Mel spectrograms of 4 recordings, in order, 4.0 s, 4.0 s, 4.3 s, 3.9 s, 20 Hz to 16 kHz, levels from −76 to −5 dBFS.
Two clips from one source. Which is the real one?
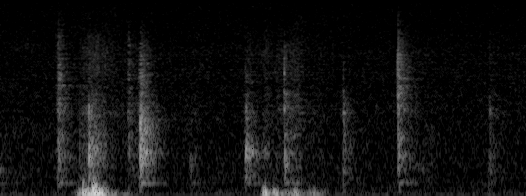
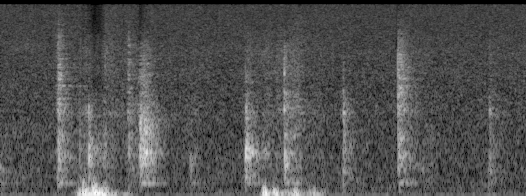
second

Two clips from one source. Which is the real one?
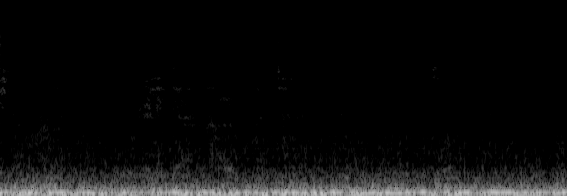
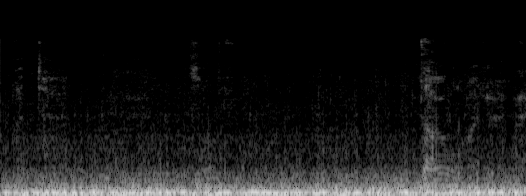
second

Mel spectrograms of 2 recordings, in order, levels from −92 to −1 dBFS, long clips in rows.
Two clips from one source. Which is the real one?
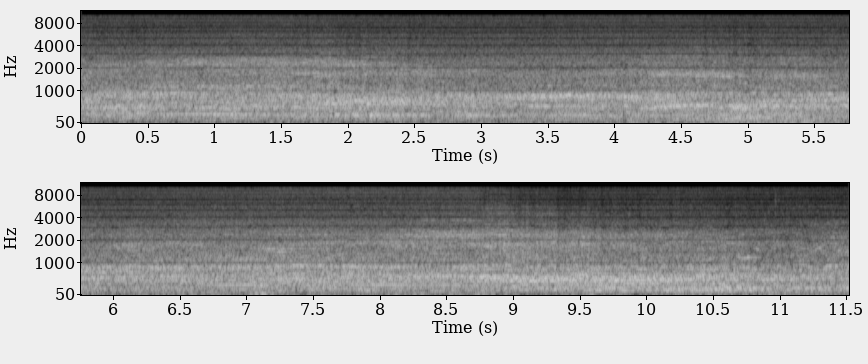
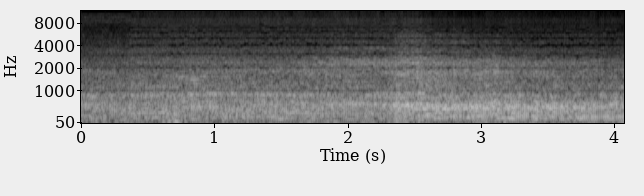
first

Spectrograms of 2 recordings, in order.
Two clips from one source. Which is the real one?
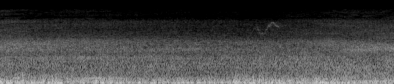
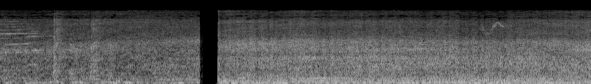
second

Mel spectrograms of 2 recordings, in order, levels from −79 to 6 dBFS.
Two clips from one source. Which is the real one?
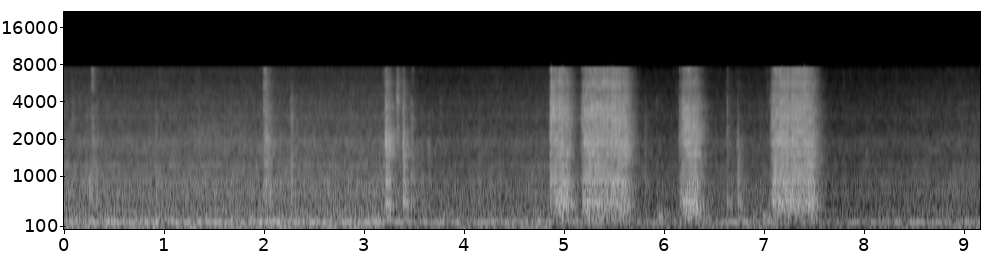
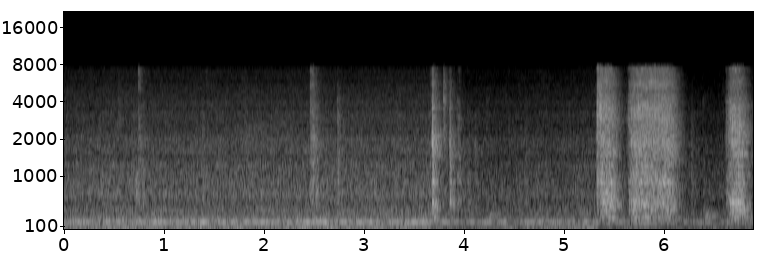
second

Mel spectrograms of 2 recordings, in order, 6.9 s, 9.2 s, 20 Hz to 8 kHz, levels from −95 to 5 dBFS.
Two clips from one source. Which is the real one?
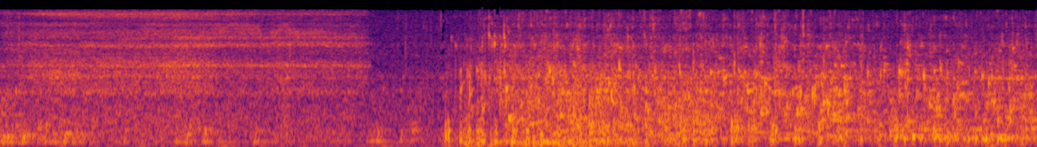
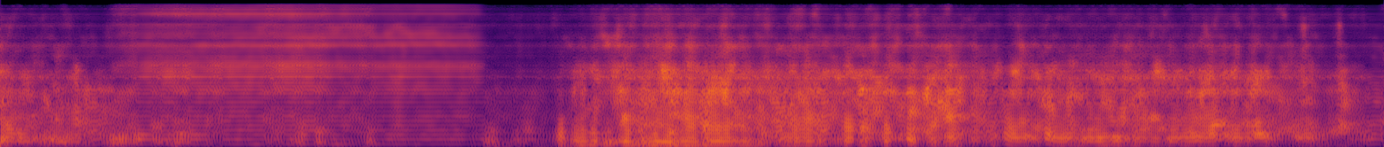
first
